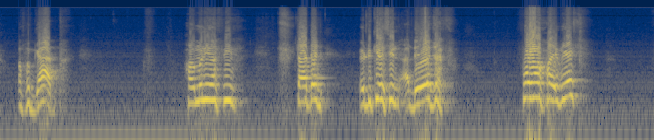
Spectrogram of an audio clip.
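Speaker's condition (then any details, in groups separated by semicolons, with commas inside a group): Cerebral palsy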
